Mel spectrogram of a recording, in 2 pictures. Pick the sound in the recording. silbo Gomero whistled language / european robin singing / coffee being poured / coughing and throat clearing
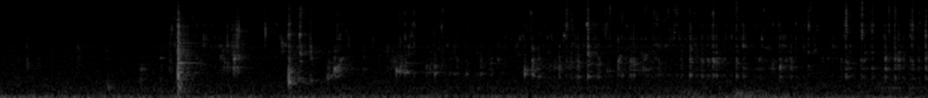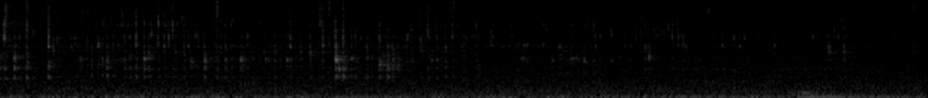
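coffee being poured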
